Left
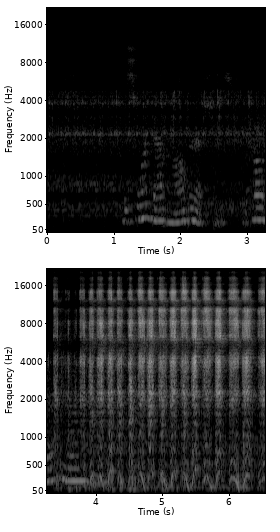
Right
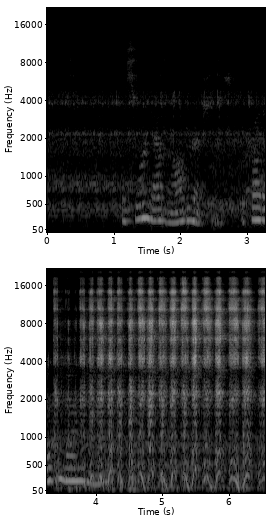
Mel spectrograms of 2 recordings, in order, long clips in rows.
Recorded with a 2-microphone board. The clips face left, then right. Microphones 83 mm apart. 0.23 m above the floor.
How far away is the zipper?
About 1.0 m.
